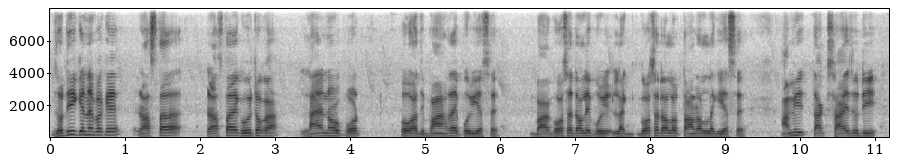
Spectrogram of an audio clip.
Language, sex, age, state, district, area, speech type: Assamese, male, 60+, Assam, Charaideo, urban, spontaneous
